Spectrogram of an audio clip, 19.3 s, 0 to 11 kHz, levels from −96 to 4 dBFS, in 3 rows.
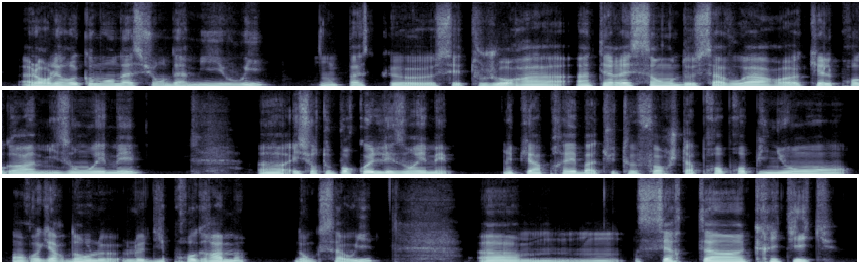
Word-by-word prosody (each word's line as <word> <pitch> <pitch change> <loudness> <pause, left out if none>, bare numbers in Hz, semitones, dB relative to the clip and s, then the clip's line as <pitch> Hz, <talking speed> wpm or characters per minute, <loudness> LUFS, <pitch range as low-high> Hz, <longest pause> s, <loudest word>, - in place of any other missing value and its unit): Alors 140 +2 +3
les 140 - +3
recommandations 170 0 0
d'amis, 130 -4 -2
oui. 130 - -1 0.4
Mmh, 120 -3 -3
parce 105 -1 -1 0.2
que 115 -3 0
c'est 105 - -4
toujours 125 -3 +1
à 105 +2 +1
intéressant 130 +2 +2
de 120 -2 +1
savoir, 115 0 +2
heu, - - +2
quel 125 -2 +2
programme 125 0 0
ils 105 +1 -3
ont 105 0 +2
aimés. 140 - +1 0.9
Heu 110 0 +2
et - - 0
surtout 135 +7 -4
pourquoi 160 +2 +3
ils 160 - +3
les 130 -2 +2
ont 130 - +2
aimés 120 -1 0 0.4
et 110 - 0
puis 110 +3 +1
après, 115 +6 +1
bah 125 - +1
tu - - -12
te - - -4
forges - - -3
ta - - -1
propre - - -3
opinion 115 +5 +1
en - - -16
en 110 - +1
regardant 120 +2 +1
le 115 +1 +1
le 115 0 0
dit 130 +2 -6
programme. 120 - +1 0.4
Donc 110 -1 -4
ça - - -2
oui. 160 - -1 0.8
Hem, 110 -4 -1
certains 145 +2 +3
critiquent 165 +6 -2
125 Hz, 160 wpm, -23 LUFS, 110-140 Hz, 0.9 s, Alors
